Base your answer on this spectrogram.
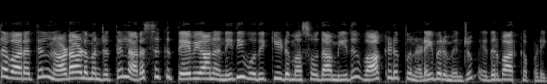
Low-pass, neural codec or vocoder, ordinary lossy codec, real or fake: none; none; none; real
